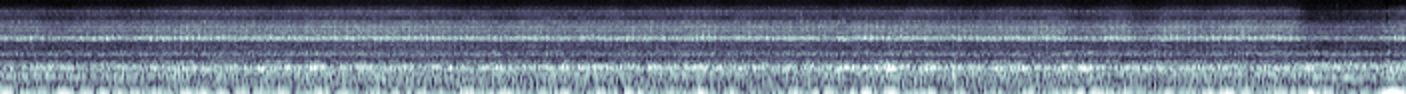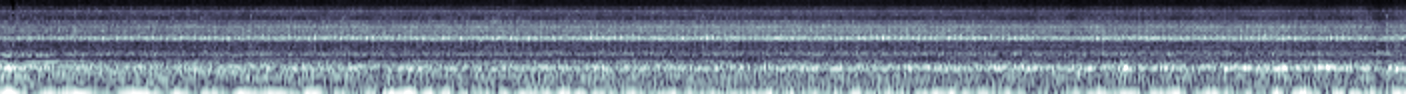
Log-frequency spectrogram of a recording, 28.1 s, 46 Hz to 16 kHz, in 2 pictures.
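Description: MB trac 1000 tractor's diesel engine running steadily under load, powering the JF 9500 manure spreader it tows through the PTO while the spreader throws out manure.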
